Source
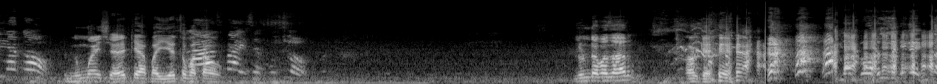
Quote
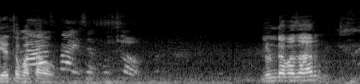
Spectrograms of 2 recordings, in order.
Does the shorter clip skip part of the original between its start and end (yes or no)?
yes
